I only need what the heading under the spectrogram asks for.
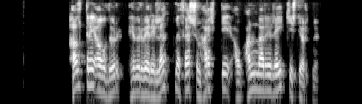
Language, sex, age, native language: Icelandic, male, 40-49, Icelandic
